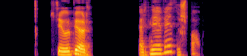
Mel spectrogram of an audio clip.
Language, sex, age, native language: Icelandic, female, 40-49, Icelandic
